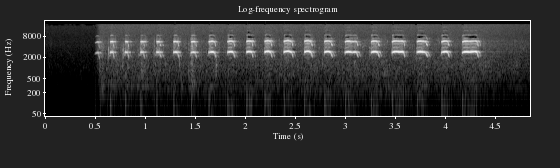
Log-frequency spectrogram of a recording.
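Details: Nesting osprey on Kent Island, Maryland, in late August, giving a steady series of about eighteen clipped, high whistled chirps that grow slightly louder toward the end, with a quiet background.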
